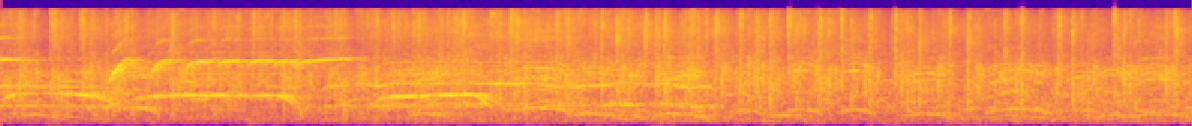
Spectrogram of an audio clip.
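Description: A rock band plays electric guitars and drums loudly.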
